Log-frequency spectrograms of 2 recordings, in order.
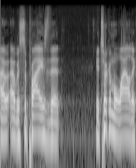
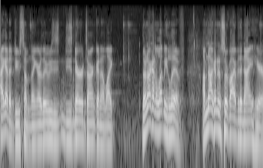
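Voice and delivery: ordinary talk, nothing marked

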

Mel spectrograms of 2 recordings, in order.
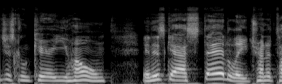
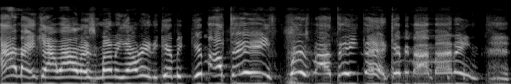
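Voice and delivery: shrill, very high, rising screaming rant; 14 semitones higher than usual. Retelling a woman on a show screaming from far away: imitating someone screaming. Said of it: "still over there screaming".

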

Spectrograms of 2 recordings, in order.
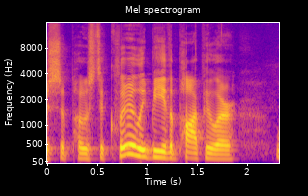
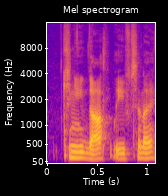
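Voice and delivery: put-on panicked, frightened whisper, quieter; 7 dB quieter than usual. Retelling a movie scene where a character begs another to stay: imitating a panicked whisper. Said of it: "out of panic, like, almost just whispers it".

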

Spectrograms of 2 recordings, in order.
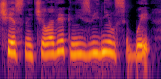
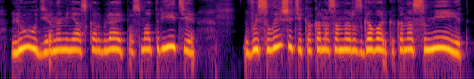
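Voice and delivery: put-on wronged-victim outcry, mild, high-pitched, half-yelled; 5 semitones higher than usual. Recounting a customer who harassed a saleswoman, acting out her yelling. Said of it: "она тут же начинает орать".

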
